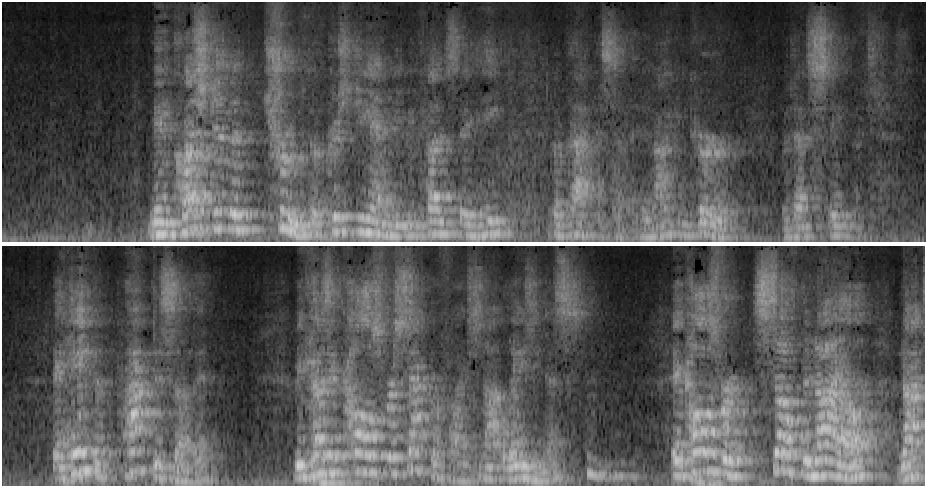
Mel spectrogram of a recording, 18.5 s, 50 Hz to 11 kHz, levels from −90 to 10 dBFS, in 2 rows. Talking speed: 120 wpm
